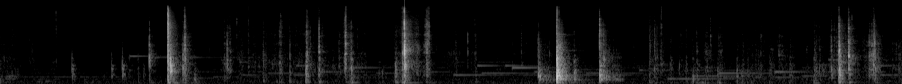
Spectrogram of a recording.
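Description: Clear plastic blister packaging crackling and snapping as it is cut with scissors and bent open, with about five loud sharp crackles among smaller rustles, over soft background music.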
